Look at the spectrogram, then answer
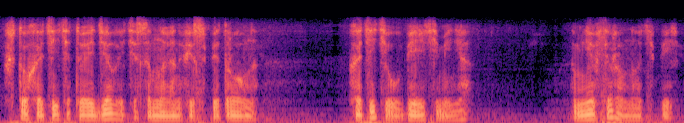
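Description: A man's voice: rumbling low, lively intonation, measured pace, husky, no room sound, full character voice. A man voicing a gloomy, downtrodden middle-aged man who speaks in a muffled, hollow voice and stammers mournfully, in a slightly dull lo-fi recording. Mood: despairing.

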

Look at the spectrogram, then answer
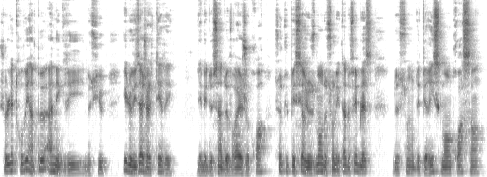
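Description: A man voicing a young fiancé, earnest and anguished, in a low voice. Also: lively intonation, moderate pace, darkish tone. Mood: concerned. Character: young fiancé, torn and indignant, proud.

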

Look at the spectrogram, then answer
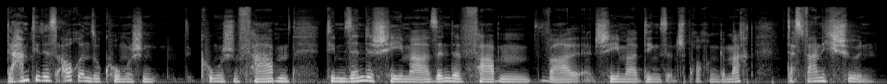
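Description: A man chatting casually as a podcast host, hesitant and often restarting his phrases. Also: medium pitch. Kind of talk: casual chat.

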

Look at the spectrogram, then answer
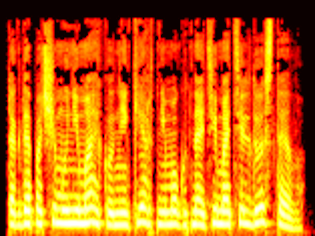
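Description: A woman's voice: mid-range voice, steady tone, fast talker, warm tone, no echo, pitched above the performer's own voice, lightly acted. A woman voicing a curious, stubborn young woman student in an audiobook, her voice lifting on questions. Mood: curious, indignant.

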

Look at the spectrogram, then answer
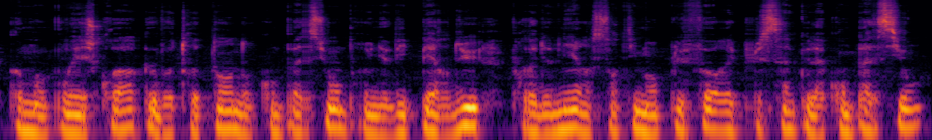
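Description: A man voicing an anguished middle-aged gentleman in love, reading him passionately and pleadingly in an audiobook. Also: on the low side, breathy edge.

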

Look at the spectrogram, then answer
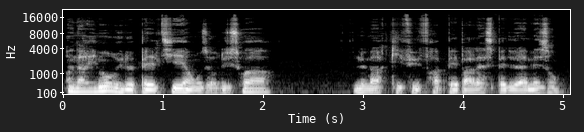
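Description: A man's voice: on the low side, husky. A man steadily reading a classic novel aloud as narrator. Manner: steady and measured. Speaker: audiobook narrator.

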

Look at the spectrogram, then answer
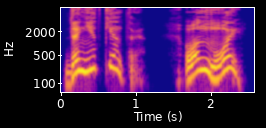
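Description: A man's voice: high-pitched, big pitch swings, takes it slowly, warm tone, slightly rough, no room sound, studio quality, pitched above the performer's own voice, exaggerated voice. A man doing a sly, mocking old woman.

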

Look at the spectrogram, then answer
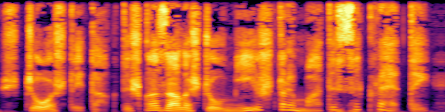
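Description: A woman voicing a friendly, teasing teenage boy in an audiobook, speaking lower and relaxed. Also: unhurried, vocal fry, husky, no echo, studio quality, exaggerated voice.

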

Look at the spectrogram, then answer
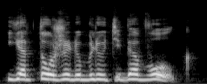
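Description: A woman's voice: little pitch movement, unhurried, gravelly, warm tone, dry recording. A woman doing a desperate pleading boy. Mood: desperate, grieving. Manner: crying out, high and pleading. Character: desperate young boy, loyal and brave.

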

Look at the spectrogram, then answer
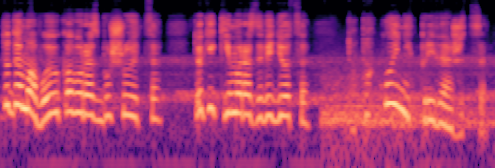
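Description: A woman's voice: high voice, animated, brisk, slight background noise, voice pushed up. A woman voicing an earnest young sorceress girl who speaks with worry and frequent sighs. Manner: earnest, worried, sighing. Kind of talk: audiobook character voice.

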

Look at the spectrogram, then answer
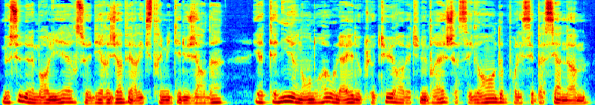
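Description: A male audiobook narrator reads a classic novel in a measured, storytelling manner. His voice is low and husky with a dark, mellow tone. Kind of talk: scripted narration.

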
